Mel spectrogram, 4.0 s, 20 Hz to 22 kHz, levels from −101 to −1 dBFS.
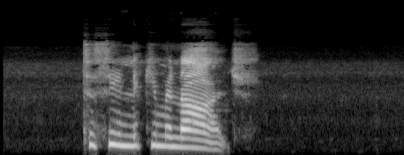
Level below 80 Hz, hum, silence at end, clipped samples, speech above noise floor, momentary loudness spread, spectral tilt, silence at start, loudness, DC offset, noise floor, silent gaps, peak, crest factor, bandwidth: -82 dBFS; none; 1.5 s; under 0.1%; 44 dB; 18 LU; -2.5 dB/octave; 0.85 s; -23 LUFS; under 0.1%; -67 dBFS; none; -6 dBFS; 22 dB; 7.8 kHz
